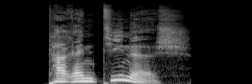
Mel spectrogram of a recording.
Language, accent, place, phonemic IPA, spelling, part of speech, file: German, Germany, Berlin, /taʁɛnˈtiːnɪʃ/, tarentinisch, adjective, De-tarentinisch.ogg
- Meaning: of Tarentum; Tarentine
